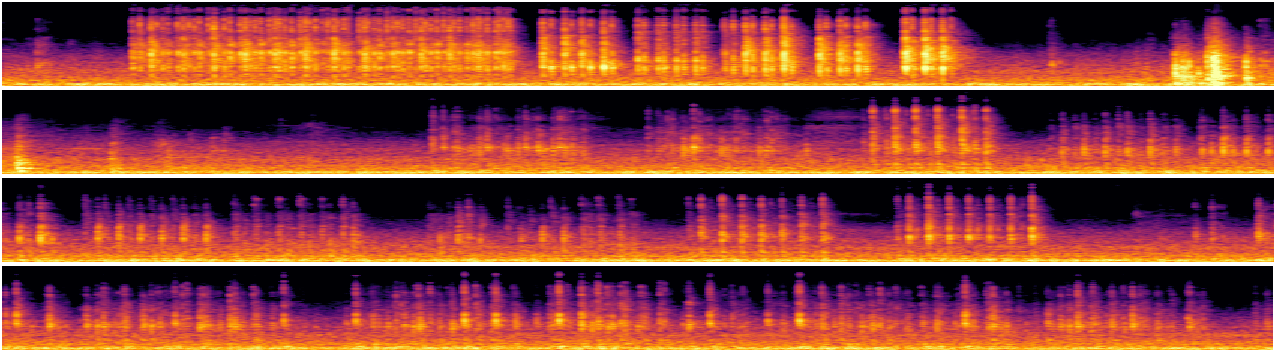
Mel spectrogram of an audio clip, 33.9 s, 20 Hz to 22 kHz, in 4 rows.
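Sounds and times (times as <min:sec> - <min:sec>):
typing on mechanical keyboard: 0:00.9 - 0:06.5, 0:11.3 - 0:24.0, 0:24.9 - 0:33.9.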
